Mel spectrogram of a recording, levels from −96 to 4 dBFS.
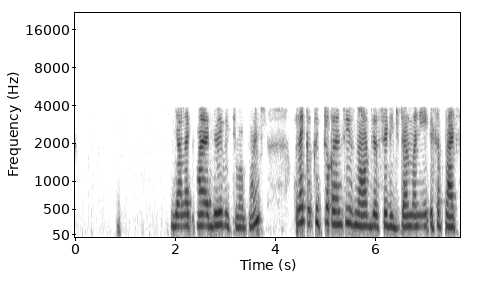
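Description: The whole clip passes through the iLBC codec. It is a narrowband codec, so nothing above 4 kHz survives. The damage is plainly audible. The speech sounds muffled, a little rough and synthetic. The 30 ms framing fits the 13.33 kbps mode.

At 4.67 s, and again at 6.93 s, there are lost iLBC frames. Each gap fits a single missing 30 ms frame. The decoder fills it by repeating the last pitch cycle mixed with noise. It sounds like a brief, held, buzzy vowel. Normal speech returns almost at once, because each frame decodes on its own.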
